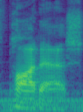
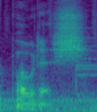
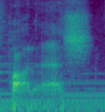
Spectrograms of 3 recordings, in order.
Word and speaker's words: potash: rot of a bucket or something yeah it's potash not potash or potish potash this is how I used to say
